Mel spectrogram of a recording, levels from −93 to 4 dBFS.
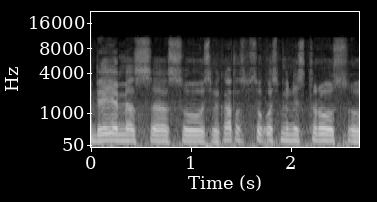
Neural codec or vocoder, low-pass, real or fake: vocoder, 44.1 kHz, 128 mel bands, Pupu-Vocoder; 10.8 kHz; fake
